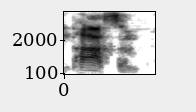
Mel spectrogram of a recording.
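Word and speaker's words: opossum: a singular like a posum so they just shortened it up so that you ain't got to sound say because I know it's spelled opum I thought they just put made the O silent but I didn't know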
